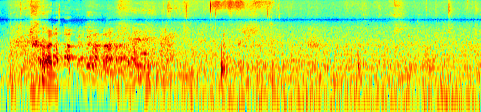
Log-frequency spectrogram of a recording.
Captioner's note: audience laughs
